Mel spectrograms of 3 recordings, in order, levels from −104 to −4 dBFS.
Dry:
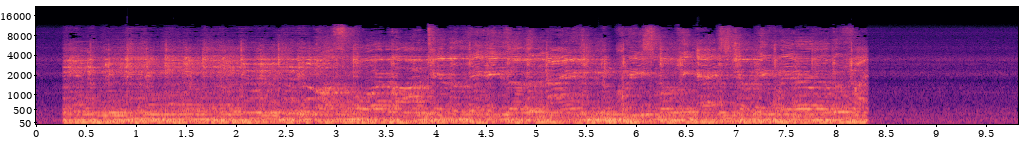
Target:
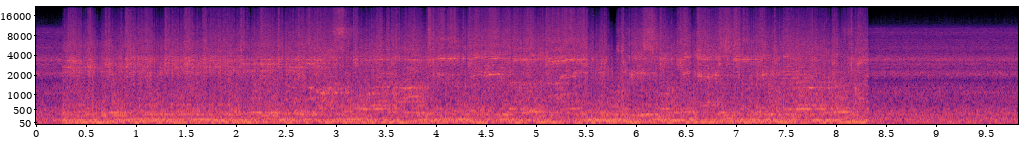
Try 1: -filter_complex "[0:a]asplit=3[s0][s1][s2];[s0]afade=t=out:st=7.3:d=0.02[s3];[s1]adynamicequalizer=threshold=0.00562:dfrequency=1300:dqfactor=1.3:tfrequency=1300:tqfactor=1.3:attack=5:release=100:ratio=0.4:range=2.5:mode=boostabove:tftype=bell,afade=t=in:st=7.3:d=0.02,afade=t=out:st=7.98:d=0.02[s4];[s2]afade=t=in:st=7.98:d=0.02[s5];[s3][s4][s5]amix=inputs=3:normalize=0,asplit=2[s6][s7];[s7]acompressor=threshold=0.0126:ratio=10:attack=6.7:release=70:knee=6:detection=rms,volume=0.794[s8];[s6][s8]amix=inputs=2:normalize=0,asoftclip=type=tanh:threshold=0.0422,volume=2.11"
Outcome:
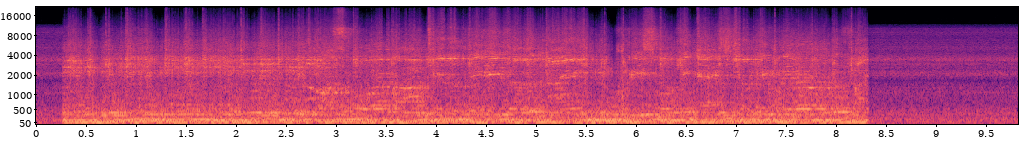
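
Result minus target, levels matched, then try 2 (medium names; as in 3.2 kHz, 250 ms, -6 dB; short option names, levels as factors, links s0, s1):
saturation: distortion -4 dB
-filter_complex "[0:a]asplit=3[s0][s1][s2];[s0]afade=t=out:st=7.3:d=0.02[s3];[s1]adynamicequalizer=threshold=0.00562:dfrequency=1300:dqfactor=1.3:tfrequency=1300:tqfactor=1.3:attack=5:release=100:ratio=0.4:range=2.5:mode=boostabove:tftype=bell,afade=t=in:st=7.3:d=0.02,afade=t=out:st=7.98:d=0.02[s4];[s2]afade=t=in:st=7.98:d=0.02[s5];[s3][s4][s5]amix=inputs=3:normalize=0,asplit=2[s6][s7];[s7]acompressor=threshold=0.0126:ratio=10:attack=6.7:release=70:knee=6:detection=rms,volume=0.794[s8];[s6][s8]amix=inputs=2:normalize=0,asoftclip=type=tanh:threshold=0.0141,volume=2.11"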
